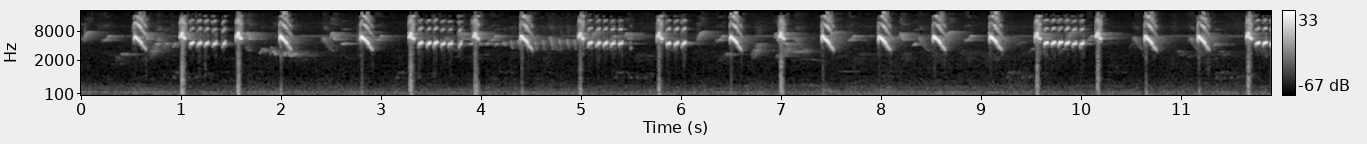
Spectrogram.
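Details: Olive-backed sunbird singing sharp, dense 'shooting' notes while courting a female: rapid high whistles sweeping downward, each followed by short stuttering trills, repeated continuously at brisk pace.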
